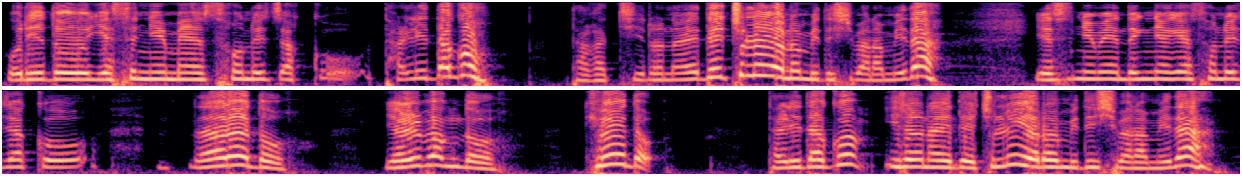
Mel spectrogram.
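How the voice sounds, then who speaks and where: A woman delivers a church sermon in a fairly high voice, reading scripture and questioning the congregation with frequent hallelujahs. Her delivery swings from loud calls down to near-whispers. The sound is dry and close, with little room. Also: fast talker, no room sound. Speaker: preacher.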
